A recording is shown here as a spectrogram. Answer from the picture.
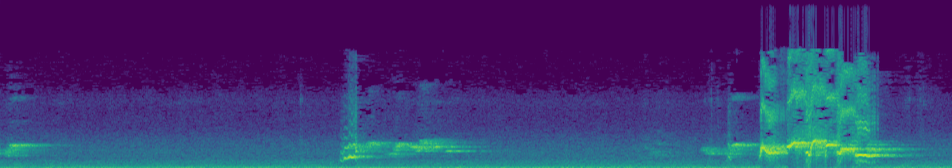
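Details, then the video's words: Red-whiskered bulbul in a fighting display, giving short bright whistled phrases around the mid-high range, one brief burst near the start and a louder warbled phrase late, over steady low background hum. "CHÀO MÀO | Bóng bộ thái độ nết đấu chất giọng cực hay"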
